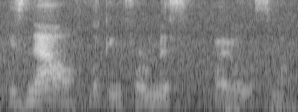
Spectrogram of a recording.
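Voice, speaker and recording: A woman's voice: on the low side, normal speed, heavy background noise. A woman reading a children's storybook aloud, adding casual asides. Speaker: storybook reader.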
